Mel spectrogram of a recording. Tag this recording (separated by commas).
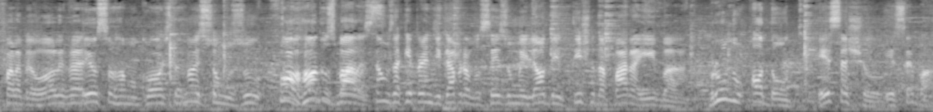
Speech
